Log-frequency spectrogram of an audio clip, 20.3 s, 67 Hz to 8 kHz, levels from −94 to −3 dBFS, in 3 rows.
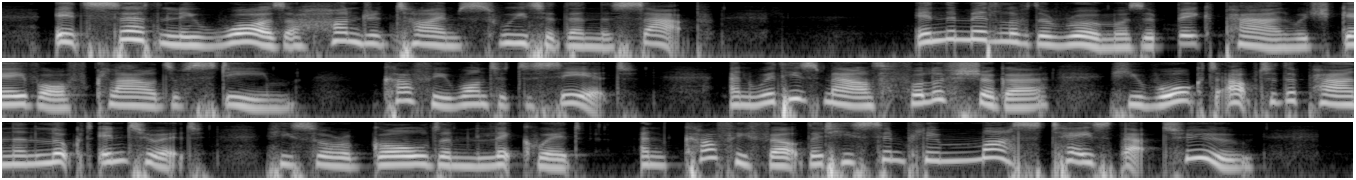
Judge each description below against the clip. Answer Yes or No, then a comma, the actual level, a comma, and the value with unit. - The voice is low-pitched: No, high, 220 Hz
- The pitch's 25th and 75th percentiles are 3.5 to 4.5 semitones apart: No, average, 5.3 semitones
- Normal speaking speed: Yes, average, 185 wpm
